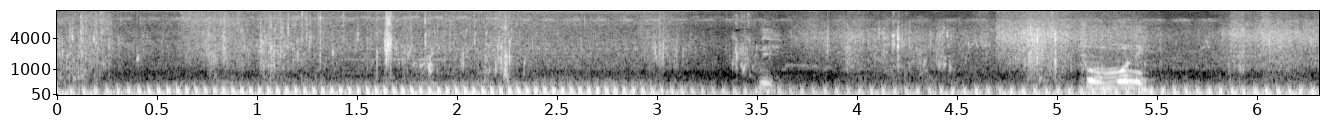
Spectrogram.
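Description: A low, steady motor hum with a fine regular pulse, loudest in the first half. About five seconds in, a short wavering voice-like call.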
